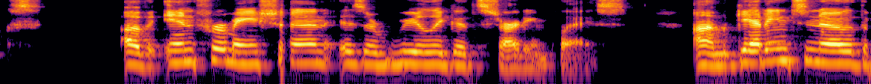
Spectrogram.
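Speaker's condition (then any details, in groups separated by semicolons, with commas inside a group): No condition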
